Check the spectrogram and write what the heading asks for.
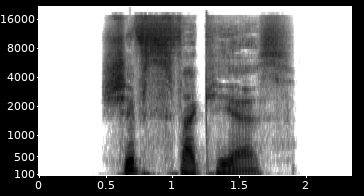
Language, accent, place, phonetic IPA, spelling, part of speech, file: German, Germany, Berlin, [ˈʃɪfsfɛɐ̯ˌkeːɐ̯s], Schiffsverkehrs, noun, De-Schiffsverkehrs.ogg
- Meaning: genitive singular of Schiffsverkehr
